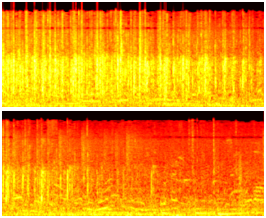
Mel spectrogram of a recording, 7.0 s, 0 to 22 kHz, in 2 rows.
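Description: A crowd applauds and cheers runners at a 5 km road race in Mulsanne, dense clapping loudest at first and thinning out, with an announcer and chatter over it.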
